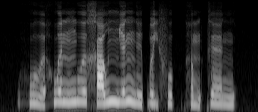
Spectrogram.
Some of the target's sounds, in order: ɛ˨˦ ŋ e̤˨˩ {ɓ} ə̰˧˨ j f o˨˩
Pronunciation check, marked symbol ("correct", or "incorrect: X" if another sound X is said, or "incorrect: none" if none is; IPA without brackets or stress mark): correct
